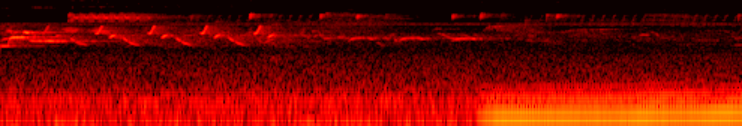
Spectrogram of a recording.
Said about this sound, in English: All you hear is just the wind rustling through the leaves and the songbirds singing their songs.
